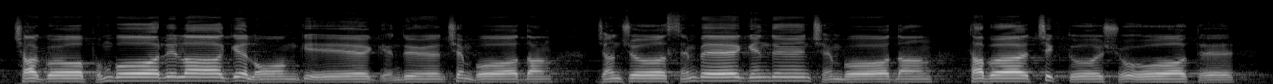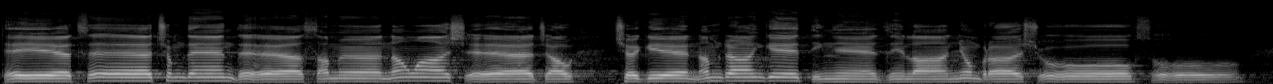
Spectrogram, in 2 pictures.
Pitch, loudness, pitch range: 130 Hz, -26 LUFS, 125-160 Hz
